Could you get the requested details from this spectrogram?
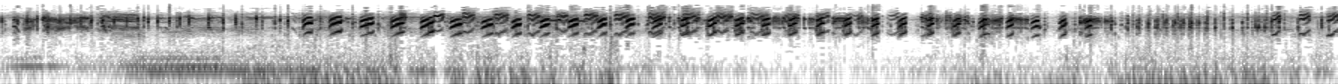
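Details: Swiftlet mating-colony lure sound: rapid overlapping buzzy chirps in a busy stream, over a low rumbling hum and background noise.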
